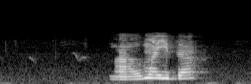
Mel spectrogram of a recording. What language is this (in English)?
Malayalam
